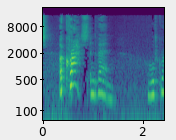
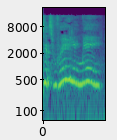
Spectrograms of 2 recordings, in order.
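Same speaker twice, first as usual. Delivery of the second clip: pleading; 14 semitones higher, 7 dB louder than usual. Acted. Gran pleads to pigs.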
